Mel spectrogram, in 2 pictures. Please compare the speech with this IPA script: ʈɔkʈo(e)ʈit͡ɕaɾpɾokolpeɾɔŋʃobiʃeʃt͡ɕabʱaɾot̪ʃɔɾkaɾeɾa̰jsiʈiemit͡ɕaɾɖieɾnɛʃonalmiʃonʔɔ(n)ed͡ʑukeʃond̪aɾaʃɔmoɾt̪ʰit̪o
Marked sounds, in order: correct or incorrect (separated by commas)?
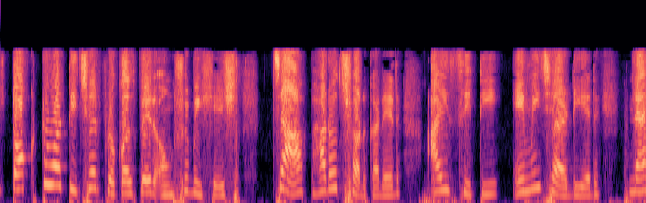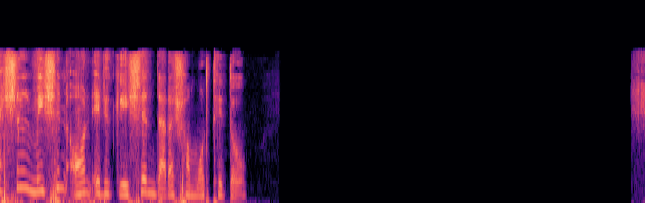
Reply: incorrect, correct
